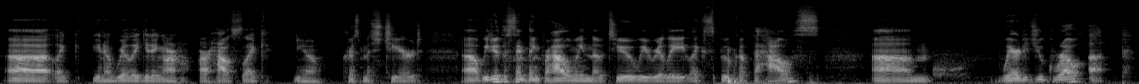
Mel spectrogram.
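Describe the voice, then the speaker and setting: A man in his thirties from the American Midwest talks at normal speed in a low voice with a bright, forward tone. Sounding like a co-host in a casual book-channel chat, he rambles loosely, full of fillers and "like." There's a little hiss or hum.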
